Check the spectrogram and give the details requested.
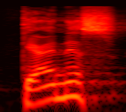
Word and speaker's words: Kenneth: اور سائنٹسٹ ہے professor کینس coming. کینس coming, کینس کے سپیلنگ لکھ لیں KENNETH، TH تھا کی آواز دیتا ہے سے کی۔ تو کینس کمنگ نامور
